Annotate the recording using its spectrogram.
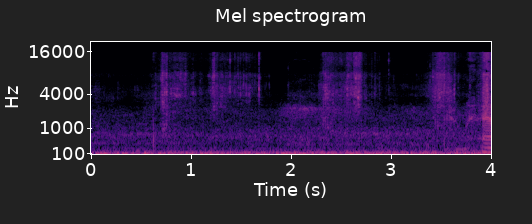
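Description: Handling and movement noise from a person climbing out of a van's cab: scattered scrapes, rustles and light steps over a steady low rumble.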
